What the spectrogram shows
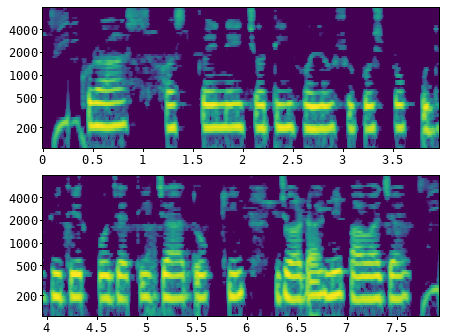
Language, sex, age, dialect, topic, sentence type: Bengali, female, 18-24, Rajbangshi, agriculture, question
